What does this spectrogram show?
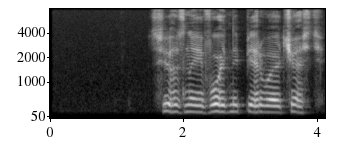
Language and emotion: Russian, neutral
